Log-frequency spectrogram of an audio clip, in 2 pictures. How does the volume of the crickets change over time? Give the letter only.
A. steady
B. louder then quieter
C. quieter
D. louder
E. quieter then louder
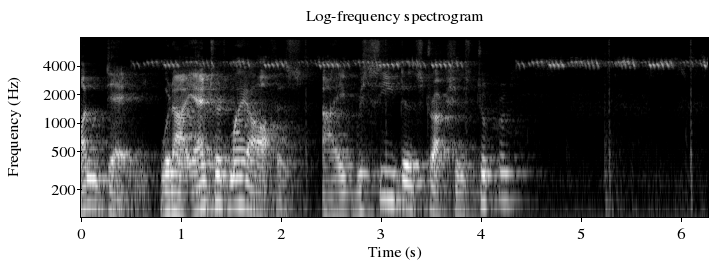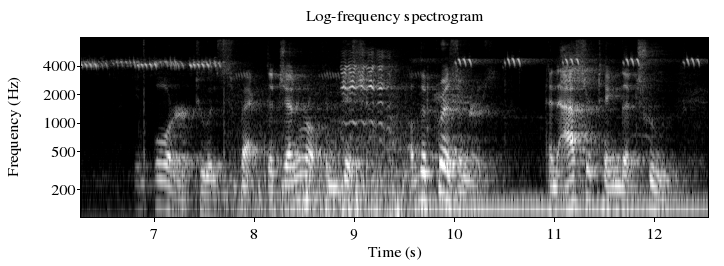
D.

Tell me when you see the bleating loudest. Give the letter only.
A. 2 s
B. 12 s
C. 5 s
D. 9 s
D.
